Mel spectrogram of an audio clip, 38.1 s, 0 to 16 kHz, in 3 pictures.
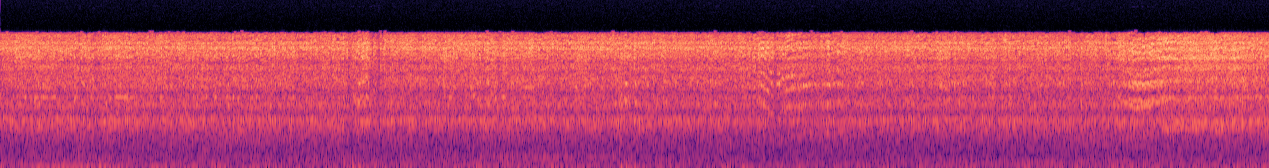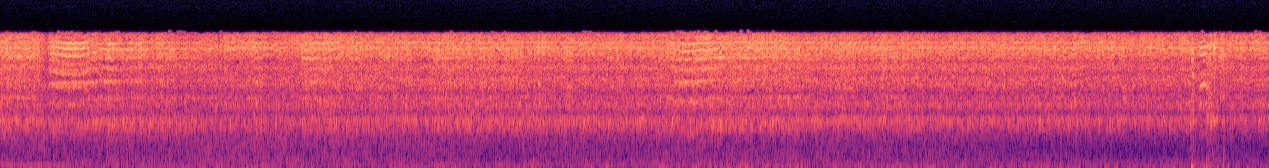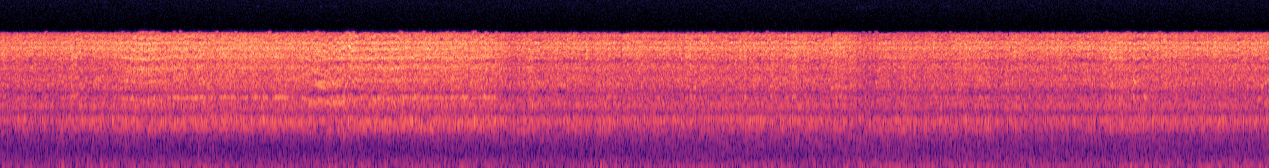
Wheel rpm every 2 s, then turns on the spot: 230, 230, 230, 230, 220, 230, 230, 230, 230, 230, 230, 230, 230, 230, 230, 230, 230, 230, 230.
none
